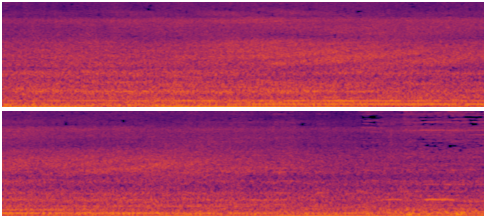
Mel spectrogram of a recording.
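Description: Canadian Pacific Holiday Train's decorated boxcars rolling past on the rails, a steady low rumble of wheels on track.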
